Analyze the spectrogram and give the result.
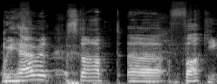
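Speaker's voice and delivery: shrill, booming, very high sing-song voice, swooping pitch. Joking about people who haven't stopped repopulating: William Shatner impression. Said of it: "I like how you're doing William Shatner".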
